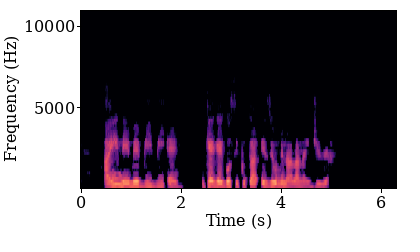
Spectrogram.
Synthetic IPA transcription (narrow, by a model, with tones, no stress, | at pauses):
a˨ɲɪ˦ne˨me˦bi˦bi˦ʔɛ˦˨n̩˨ | ŋ̩˨ke˦ɡe˦ɡo˦si˨pu˦ta˦ʔe˦zi˦o˨me˦na˨la˦na˨ɪ˨d͡ʒi˦ɾi˨a˨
